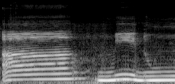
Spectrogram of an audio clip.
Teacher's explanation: حمزہ کے اوپر کھڑی زبر، اسے کھینچ کے پڑھیں گے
